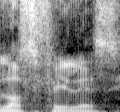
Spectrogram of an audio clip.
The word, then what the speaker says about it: Los Feliz: Los Feliz, yeah.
